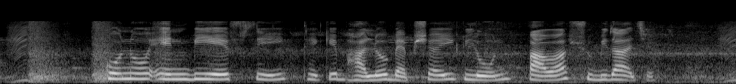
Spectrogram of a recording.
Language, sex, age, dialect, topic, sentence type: Bengali, female, 60-100, Standard Colloquial, banking, question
